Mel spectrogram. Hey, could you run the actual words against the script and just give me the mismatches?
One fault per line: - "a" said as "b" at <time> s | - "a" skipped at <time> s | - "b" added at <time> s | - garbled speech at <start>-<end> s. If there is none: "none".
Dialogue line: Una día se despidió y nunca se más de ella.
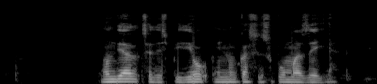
- "Una" said as "Un" at 1.0 s
- "supo" added at 2.6 s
